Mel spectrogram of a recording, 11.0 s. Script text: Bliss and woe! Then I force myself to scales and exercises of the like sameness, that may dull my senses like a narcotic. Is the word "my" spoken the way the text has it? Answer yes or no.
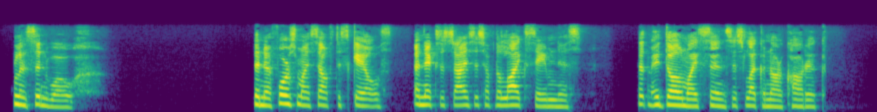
yes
